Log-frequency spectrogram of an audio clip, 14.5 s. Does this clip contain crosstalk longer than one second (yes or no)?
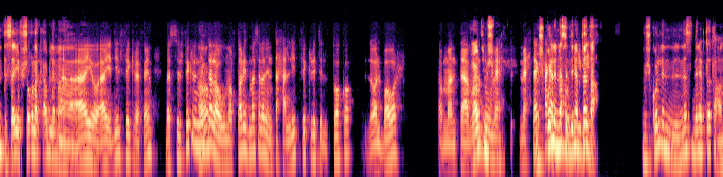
yes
